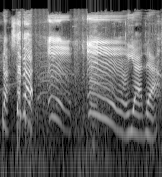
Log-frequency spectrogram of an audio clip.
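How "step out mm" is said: ordinary talk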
